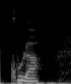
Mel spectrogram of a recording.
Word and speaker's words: Cooler: pour la première fois, il s'appelle pas Cooler mais Kula. En fait, il le prononce les acteurs français le prononcent son nom à la japonaise, Kula.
